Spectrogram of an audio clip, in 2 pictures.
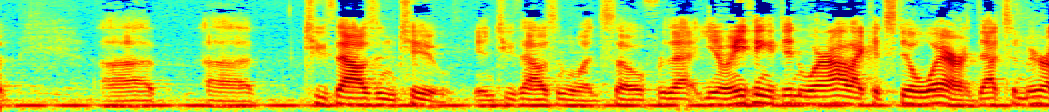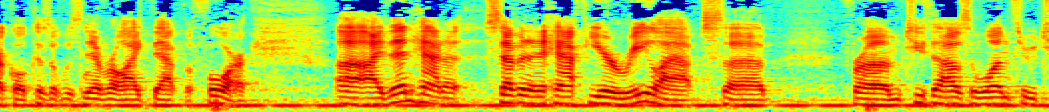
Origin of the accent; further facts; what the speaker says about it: Newark, California, United States; also born or lived in Fremont, California; growing up in Newark and Fremont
